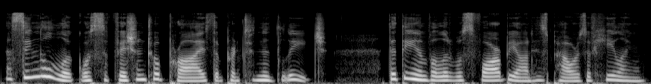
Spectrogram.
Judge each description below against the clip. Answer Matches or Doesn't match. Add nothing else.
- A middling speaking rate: Matches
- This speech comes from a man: Doesn't match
